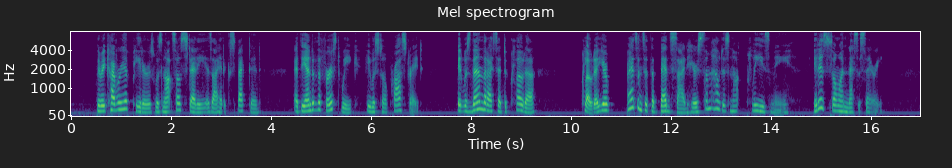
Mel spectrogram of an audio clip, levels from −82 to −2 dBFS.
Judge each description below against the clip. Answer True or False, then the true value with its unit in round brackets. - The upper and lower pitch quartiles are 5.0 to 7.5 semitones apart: True (5.4 semitones)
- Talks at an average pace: True (170 wpm)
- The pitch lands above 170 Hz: True (185 Hz)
